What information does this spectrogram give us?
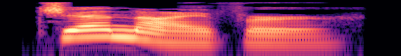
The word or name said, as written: jennyver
